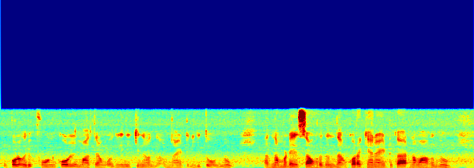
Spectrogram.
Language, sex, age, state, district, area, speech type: Malayalam, female, 30-45, Kerala, Kollam, rural, spontaneous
